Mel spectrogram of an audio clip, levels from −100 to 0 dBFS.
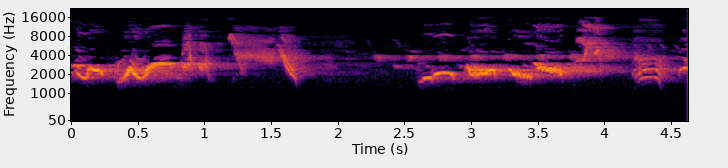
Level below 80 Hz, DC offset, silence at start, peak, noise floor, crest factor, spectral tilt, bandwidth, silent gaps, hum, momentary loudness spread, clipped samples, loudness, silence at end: under -90 dBFS; under 0.1%; 0 s; -10 dBFS; -61 dBFS; 18 dB; 12.5 dB/octave; 16 kHz; none; none; 14 LU; under 0.1%; -25 LUFS; 0 s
